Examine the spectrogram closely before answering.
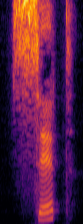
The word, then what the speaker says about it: sit: seat sit and set the secret to making the difference between these three sounds is how much you open your mouth for the e sound in seat your mouth is almost closed for the e sound in sit your mouth is a little more open and for the earth sound in set your mouth is even more open watch me listen and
